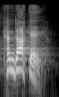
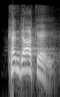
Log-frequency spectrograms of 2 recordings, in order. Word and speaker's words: Kandake: It was located in what's now Sudan, and it was a title for the queen mother or the female ruler, and it should be pronounced Kandake. So say that with me, Kandake, and it's the Kandake.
